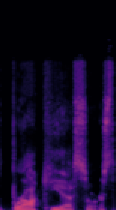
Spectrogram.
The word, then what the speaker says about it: brachiosaurus: Okay, by the way, it is not bronchiosaurus. That's, I said it wrong. It is brachiosaurus. There's no N. So, close.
